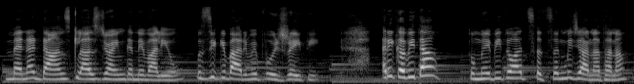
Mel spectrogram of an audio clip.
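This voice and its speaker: A woman doing a shrill feisty mother-in-law. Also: soft background music, lightly acted. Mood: chirpy. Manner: shrill, scolding, quick-tempered. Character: feisty youthful mother-in-law, loud and bossy.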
